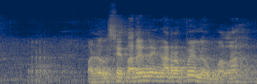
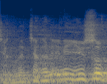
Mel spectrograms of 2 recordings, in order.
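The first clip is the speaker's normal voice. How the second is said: ordinary delivery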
